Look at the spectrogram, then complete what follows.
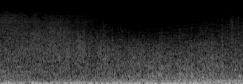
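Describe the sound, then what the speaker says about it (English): An explosion in Mass Effect 2: a loud, sustained, rumbling blast that fills the whole moment with dense low roar and crackle, with no talk over it. "That was way more of an explosion than I was expecting."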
